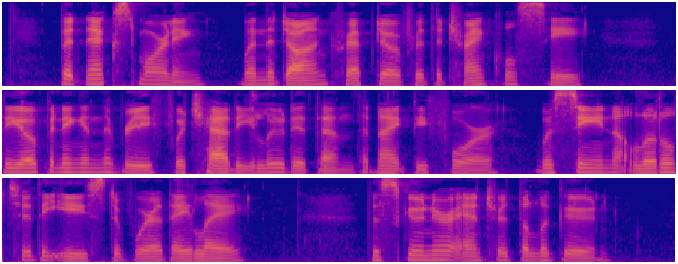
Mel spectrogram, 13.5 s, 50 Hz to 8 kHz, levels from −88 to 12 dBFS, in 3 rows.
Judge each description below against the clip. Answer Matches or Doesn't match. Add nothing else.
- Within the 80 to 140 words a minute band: Doesn't match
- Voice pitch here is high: Doesn't match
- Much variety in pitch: Doesn't match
